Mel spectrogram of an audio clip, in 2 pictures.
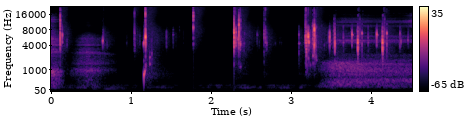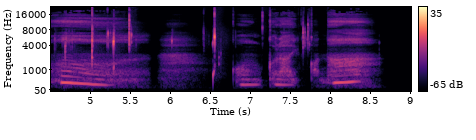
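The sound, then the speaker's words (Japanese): Wet squelching and sticky clicks as cool water putty is squeezed and kneaded in the palm of the hand to warm it, in irregular bursts with longer squishy stretches, alongside faint breathy whispering. “まずは自己水パテのひらに。ひんやりしすぎんよ、温めて。”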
